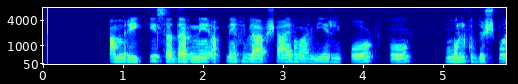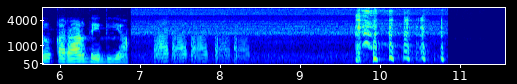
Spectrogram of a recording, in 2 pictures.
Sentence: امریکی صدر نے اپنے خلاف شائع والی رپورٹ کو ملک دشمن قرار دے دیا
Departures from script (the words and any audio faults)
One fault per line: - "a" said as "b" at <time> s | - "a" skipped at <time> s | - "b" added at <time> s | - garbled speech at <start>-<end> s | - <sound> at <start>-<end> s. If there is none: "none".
- laugh at 7.2-8.4 s
- laugh at 9.7-10.8 s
